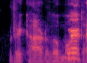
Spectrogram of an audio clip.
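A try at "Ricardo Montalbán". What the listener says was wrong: Ricardo, yeah, you have to roll the tongue. Don't do them wrong.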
